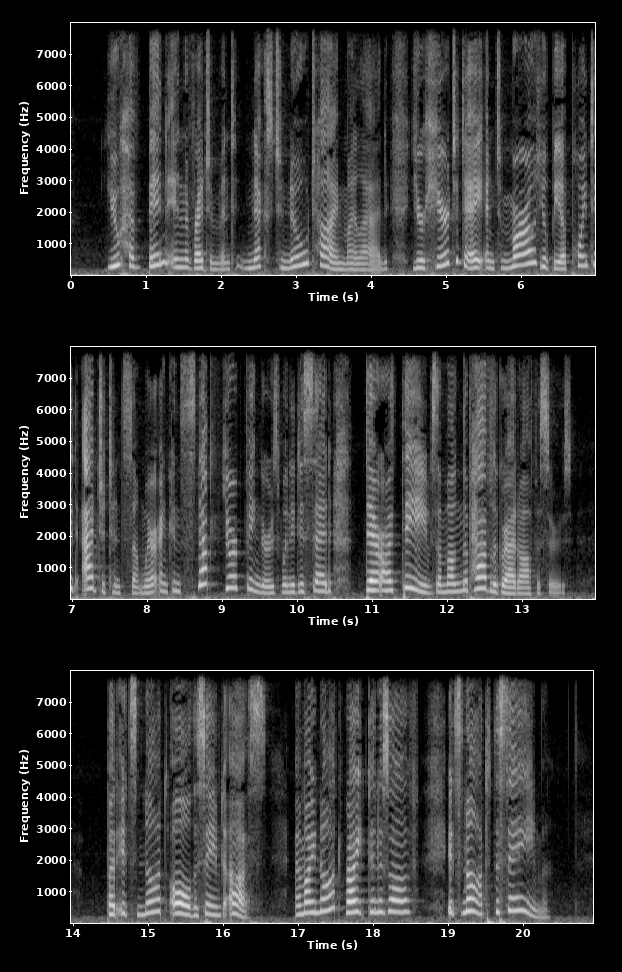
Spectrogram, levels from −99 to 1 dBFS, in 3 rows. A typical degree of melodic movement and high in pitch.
No: wide, 7.0 semitones; very high, 285 Hz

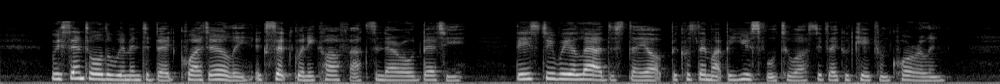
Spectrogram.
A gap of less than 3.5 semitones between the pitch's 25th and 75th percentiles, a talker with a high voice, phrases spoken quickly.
Yes: average, 3.1 semitones; high, 205 Hz; fast, 215 wpm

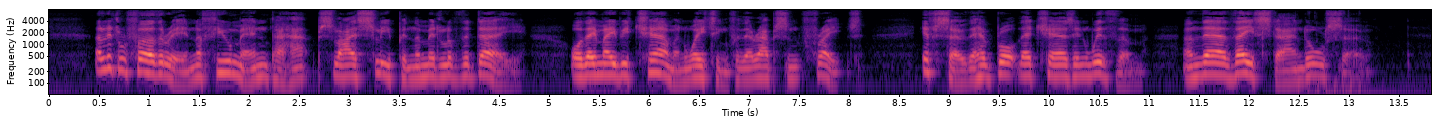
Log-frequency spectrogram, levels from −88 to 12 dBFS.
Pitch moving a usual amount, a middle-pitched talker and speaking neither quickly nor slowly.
Yes: average, 3.5 semitones; medium, 150 Hz; average, 180 wpm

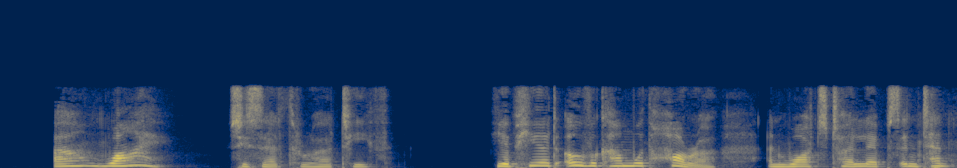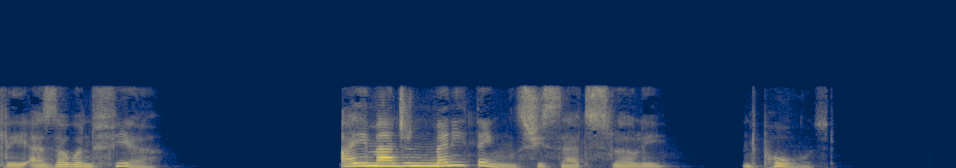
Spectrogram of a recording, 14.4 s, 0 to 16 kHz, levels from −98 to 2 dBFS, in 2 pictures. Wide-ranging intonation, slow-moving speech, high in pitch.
Yes: wide, 6.2 semitones; slow, 125 wpm; high, 205 Hz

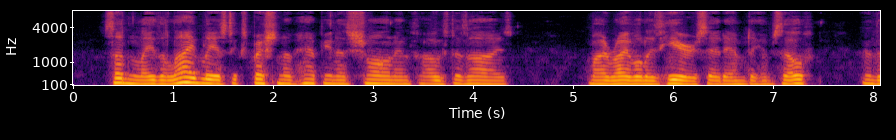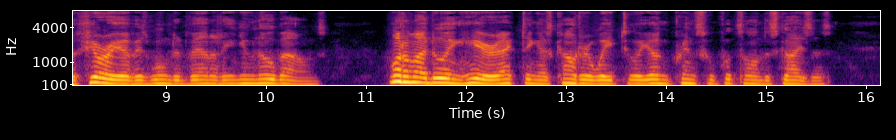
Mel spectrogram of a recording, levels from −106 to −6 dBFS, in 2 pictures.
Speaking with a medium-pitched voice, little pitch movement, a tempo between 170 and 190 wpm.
Yes: medium, 150 Hz; narrow, 2.1 semitones; average, 175 wpm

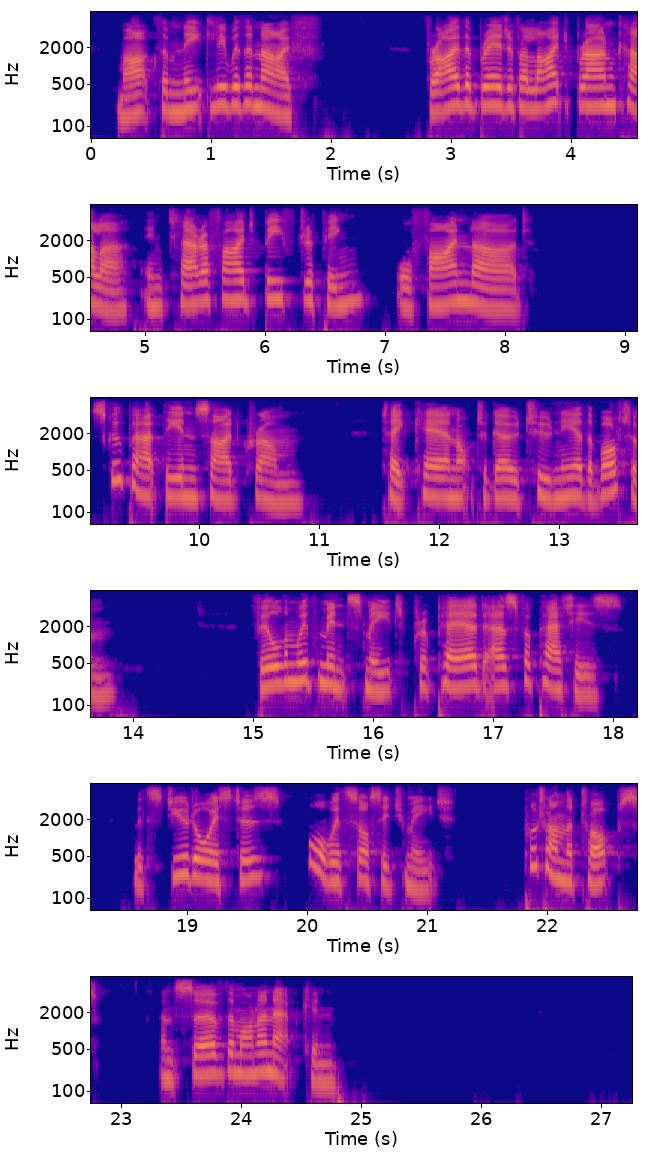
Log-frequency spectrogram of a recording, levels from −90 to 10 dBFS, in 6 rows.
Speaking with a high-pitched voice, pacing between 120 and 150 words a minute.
Yes: high, 195 Hz; slow, 135 wpm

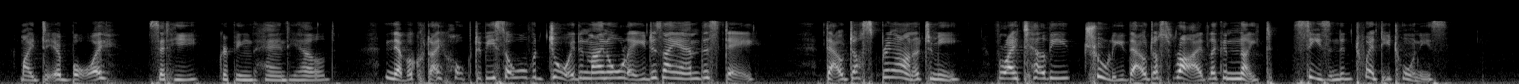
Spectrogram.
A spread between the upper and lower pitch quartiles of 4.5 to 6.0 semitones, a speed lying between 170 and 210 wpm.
Yes: average, 4.9 semitones; average, 190 wpm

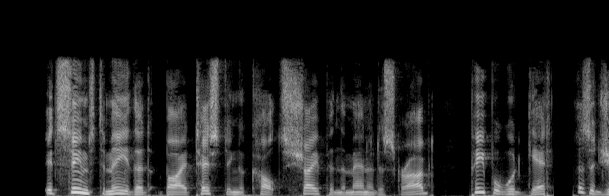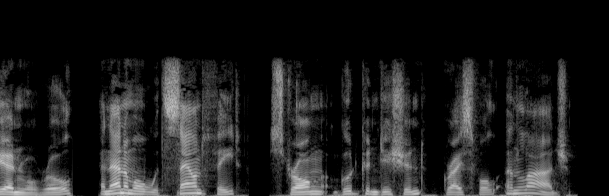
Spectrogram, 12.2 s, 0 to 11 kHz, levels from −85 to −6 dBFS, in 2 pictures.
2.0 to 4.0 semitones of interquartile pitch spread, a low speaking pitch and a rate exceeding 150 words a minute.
No: average, 5.3 semitones; low, 130 Hz; average, 165 wpm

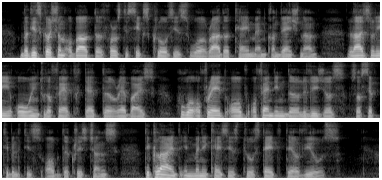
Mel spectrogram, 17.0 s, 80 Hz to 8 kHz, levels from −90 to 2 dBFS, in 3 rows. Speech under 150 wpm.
Yes: average, 140 wpm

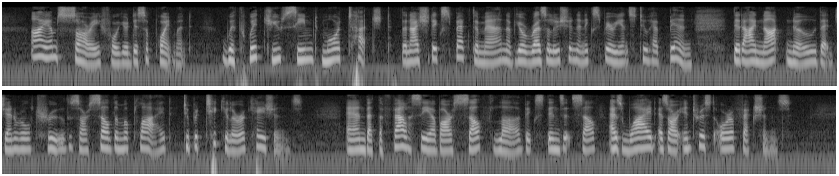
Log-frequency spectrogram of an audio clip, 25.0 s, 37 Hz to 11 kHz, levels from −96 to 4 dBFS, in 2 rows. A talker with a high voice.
Yes: high, 200 Hz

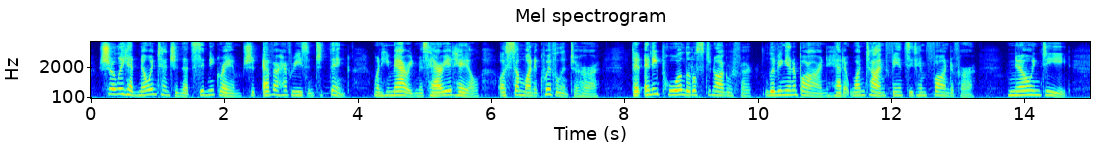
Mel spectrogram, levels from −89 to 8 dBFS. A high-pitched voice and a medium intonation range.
Yes: high, 200 Hz; average, 4.0 semitones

